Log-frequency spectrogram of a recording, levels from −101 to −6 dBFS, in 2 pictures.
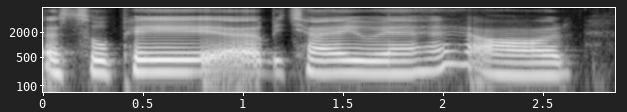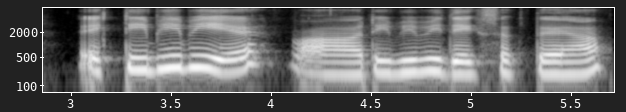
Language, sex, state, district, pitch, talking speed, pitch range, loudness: Hindi, female, Chandigarh, Chandigarh, 205 Hz, 170 wpm, 195-225 Hz, -15 LUFS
